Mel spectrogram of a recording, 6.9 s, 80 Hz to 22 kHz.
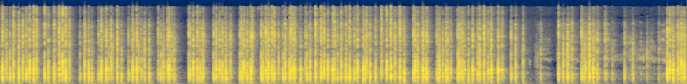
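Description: An empty, colorful, glossy printed cardboard slime box is held in both hands while long nails tap and scratch its front face. The result is a fast, dense run of dry, papery clicks and scrapes with almost no ring, centered in the midrange around 580 Hz. The stream breaks briefly near 1.8 and 5.5 seconds.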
